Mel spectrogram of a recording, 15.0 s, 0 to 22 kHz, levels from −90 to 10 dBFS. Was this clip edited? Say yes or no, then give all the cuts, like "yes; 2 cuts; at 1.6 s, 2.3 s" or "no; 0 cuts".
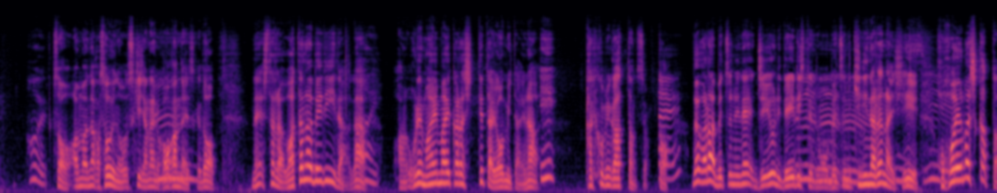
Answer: yes; 1 cut; at 9.9 s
